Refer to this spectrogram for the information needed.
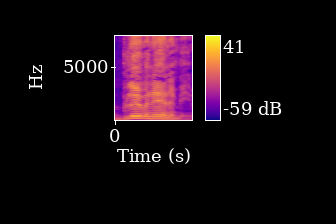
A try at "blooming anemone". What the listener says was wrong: No, not a blooming enemy. Blooming anemone. You got to put the "and" part for enemy. Otherwise, it's just a blooming enemy, which is what you said.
